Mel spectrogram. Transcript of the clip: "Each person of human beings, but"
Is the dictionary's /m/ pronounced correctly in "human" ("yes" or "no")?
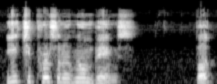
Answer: no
